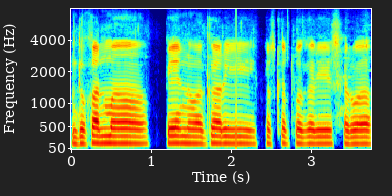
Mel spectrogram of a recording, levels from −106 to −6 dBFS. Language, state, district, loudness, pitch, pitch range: Bhili, Maharashtra, Dhule, -18 LUFS, 150 Hz, 145-155 Hz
